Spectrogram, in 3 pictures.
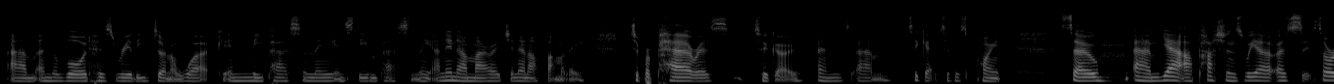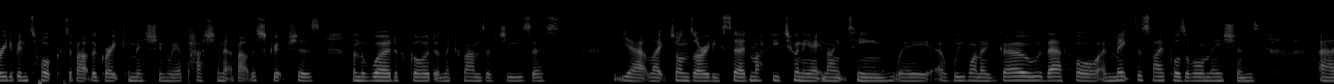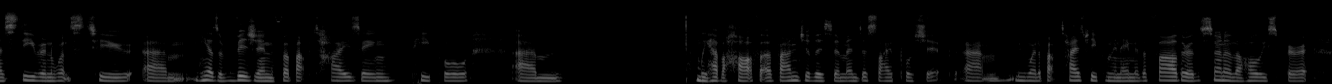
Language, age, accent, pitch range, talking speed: English, 30-49, British, 160-180 Hz, 190 wpm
